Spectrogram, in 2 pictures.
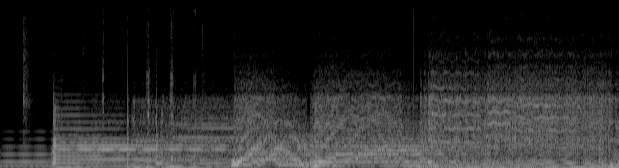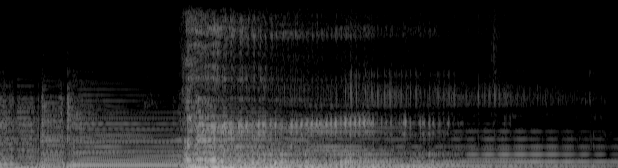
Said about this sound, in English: Before or after the theme song? Jesus, after the theme song.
